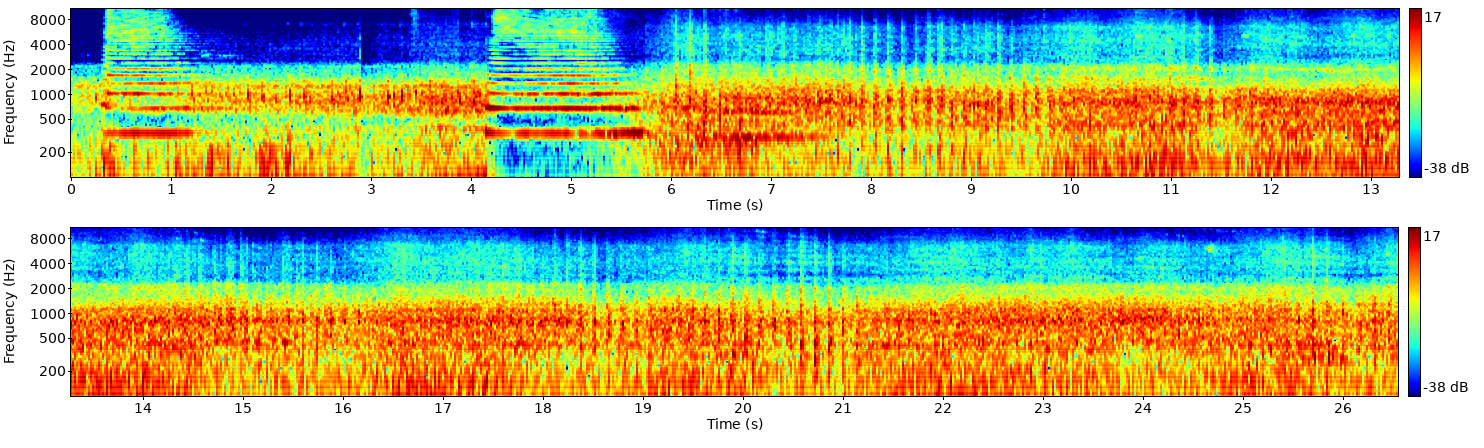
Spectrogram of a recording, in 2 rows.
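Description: WAP-5 electric locomotive's horn sounding twice, a short blast and then a longer one about four seconds in. After that the express's coaches pass close by with a steady noise of wheels clattering over the rails.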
